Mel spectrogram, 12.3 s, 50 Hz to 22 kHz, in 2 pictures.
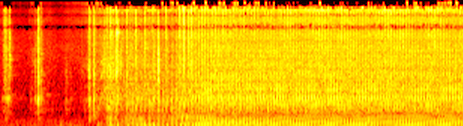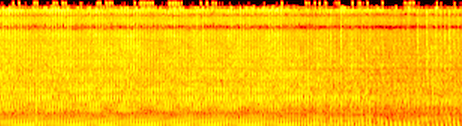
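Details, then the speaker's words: Power Trim edger with a Briggs & Stratton 3.5 hp L-head, after a newer-style carb/tank swap, a new cylinder head and gasket, and a linkage fix. A couple of pulls, then a steady, even low putter with no misses. Running healthy. "yeah so it starts so in total uh because the carb was bad i changed it to the newer version"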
